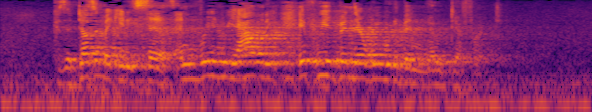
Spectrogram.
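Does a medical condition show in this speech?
No.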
